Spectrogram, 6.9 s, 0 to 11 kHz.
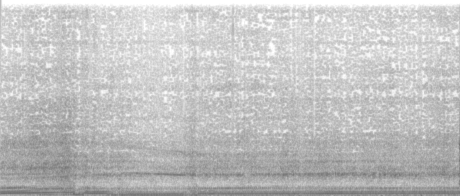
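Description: A 2022 Yamaha MT-09 V3 motorcycle pulls away, its loud engine drone rising and shifting in pitch as the rider accelerates, heard continuously and close, with a steady wind rush underneath.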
